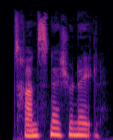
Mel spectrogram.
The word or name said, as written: transnational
